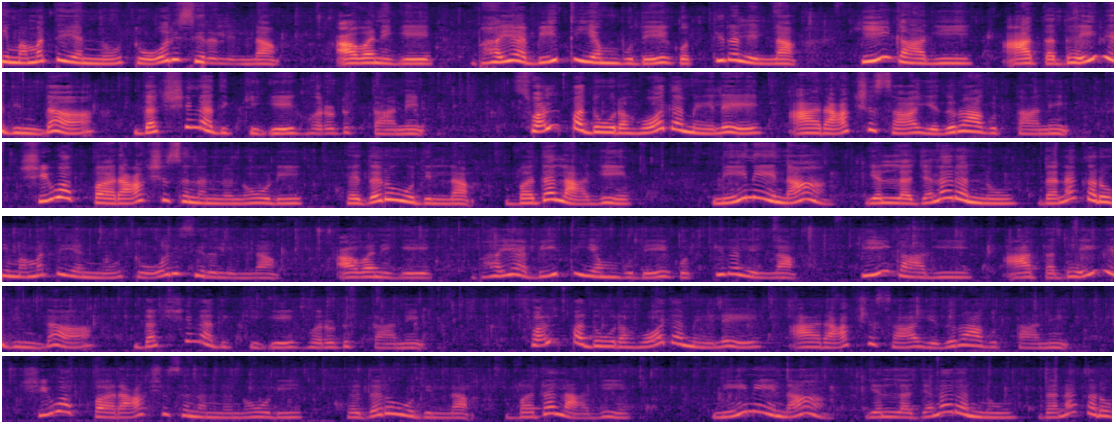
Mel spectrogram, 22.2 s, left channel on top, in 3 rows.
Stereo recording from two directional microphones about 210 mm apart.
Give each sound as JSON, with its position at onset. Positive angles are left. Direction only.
{"t": 0.0, "sound": "speech", "side_deg": 30}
